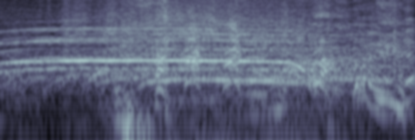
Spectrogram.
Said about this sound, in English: That is the biggest cheer we've had all night.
